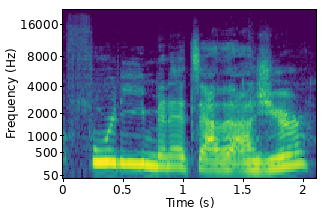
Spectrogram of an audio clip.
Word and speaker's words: Angers: It's like 40 minutes out of Angers. It's not Angers, but if you say Angers, no one will know where you're talking about.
